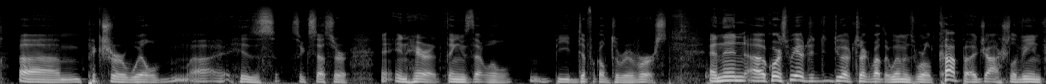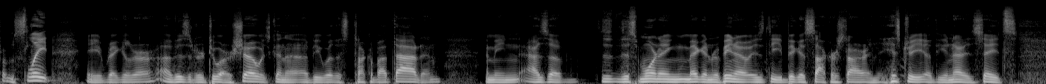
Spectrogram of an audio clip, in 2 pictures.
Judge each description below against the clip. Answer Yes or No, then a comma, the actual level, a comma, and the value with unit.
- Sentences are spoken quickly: Yes, fast, 215 wpm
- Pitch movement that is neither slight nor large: Yes, average, 3.4 semitones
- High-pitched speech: No, low, 115 Hz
